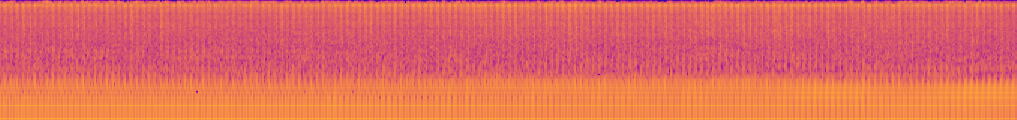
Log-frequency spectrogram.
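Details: Vacuum tube Tesla coil (VTTC): loud, steady, low buzzing drone at an unexpected pitch relative to the resonant frequency; cause unknown, owner doubts grid leak.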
